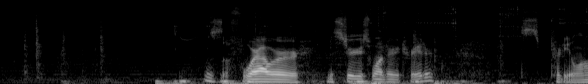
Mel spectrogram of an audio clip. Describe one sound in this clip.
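Metal tools clank and rattle against a car engine.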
